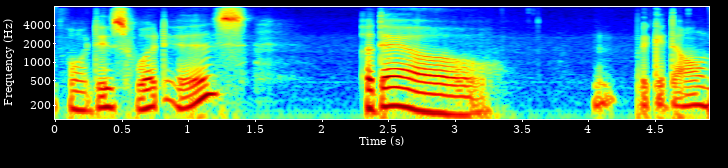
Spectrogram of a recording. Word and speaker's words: Adele: The correct pronunciation for this word is Adele. Break it down like this. A soft starting sound. Adele. Rhymes with bell. Put it together. Adele.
